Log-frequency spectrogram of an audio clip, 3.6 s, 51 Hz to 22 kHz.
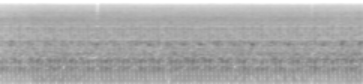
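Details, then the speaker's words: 1973 Larson boat, Mercruiser 120hp 2.5L four-cylinder, started dead cold after over 50 hours sitting, choke partly shut: steady, even cold idle with no knocks or misfires; running fine. "that's from dead cold over 50 hours of sitting"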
